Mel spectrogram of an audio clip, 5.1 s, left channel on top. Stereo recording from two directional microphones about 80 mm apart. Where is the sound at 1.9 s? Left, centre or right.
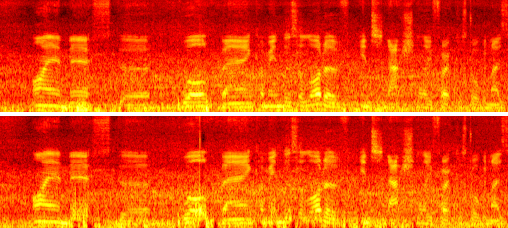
Left.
